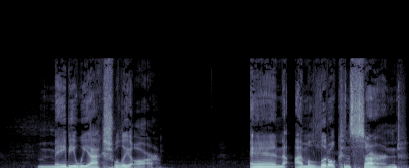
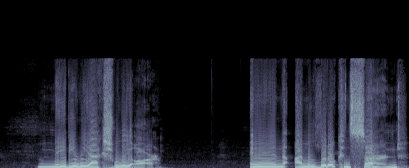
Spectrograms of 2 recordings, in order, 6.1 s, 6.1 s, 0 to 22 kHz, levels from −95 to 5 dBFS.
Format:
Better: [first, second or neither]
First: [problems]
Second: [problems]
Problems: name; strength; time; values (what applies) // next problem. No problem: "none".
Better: first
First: none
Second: distortion; heavy; 7 dB below the speech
